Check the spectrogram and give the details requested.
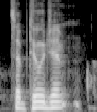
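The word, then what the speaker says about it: Septuagint: Uh Septuagent.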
